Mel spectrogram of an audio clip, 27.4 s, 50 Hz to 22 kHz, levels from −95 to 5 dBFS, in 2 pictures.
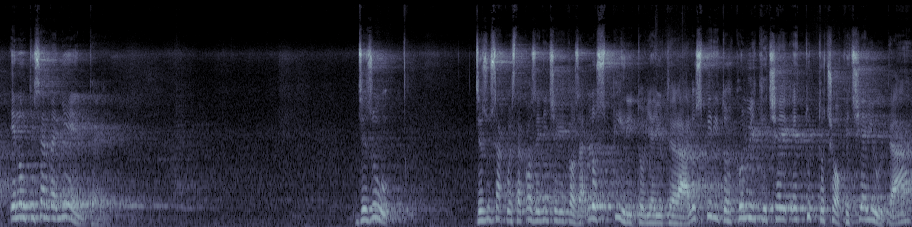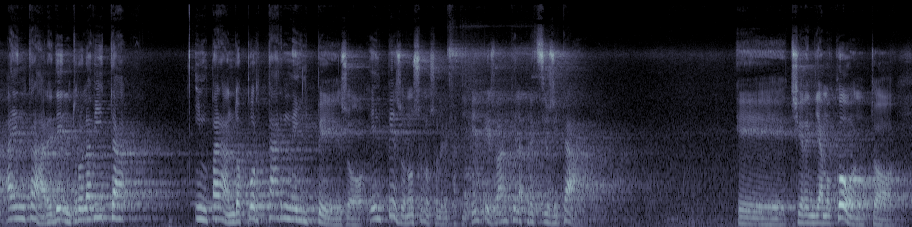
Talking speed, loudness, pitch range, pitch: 130 wpm, -30 LUFS, 160-215 Hz, 195 Hz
